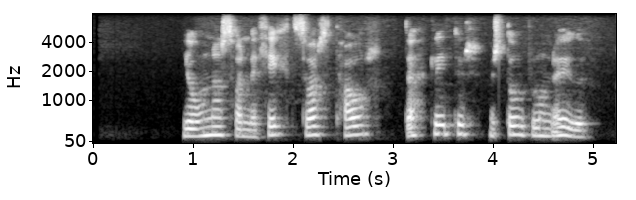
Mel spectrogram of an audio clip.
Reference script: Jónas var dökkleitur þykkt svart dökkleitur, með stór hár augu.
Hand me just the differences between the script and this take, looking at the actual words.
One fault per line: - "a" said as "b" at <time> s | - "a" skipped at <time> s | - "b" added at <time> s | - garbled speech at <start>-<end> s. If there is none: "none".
- "dökkleitur" said as "með" at 1.6 s
- "hár" added at 2.5 s
- "hár" said as "brún" at 4.4 s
